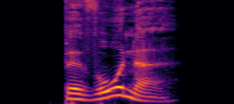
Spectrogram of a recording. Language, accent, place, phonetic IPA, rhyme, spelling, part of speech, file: German, Germany, Berlin, [bəˈvoːnə], -oːnə, bewohne, verb, De-bewohne.ogg
- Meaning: inflection of bewohnen: 1. first-person singular present 2. first/third-person singular subjunctive I 3. singular imperative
